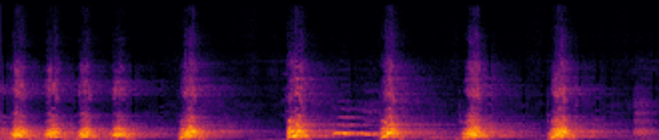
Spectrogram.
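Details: Repeated barking from Otto, a German Shepherd in training: four quick barks in a row, then louder single barks spaced under a second apart, each harsh and broad.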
